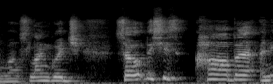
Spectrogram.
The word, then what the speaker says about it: Harbwr: this brewery is called harbour brewing harbour brewery envy enterprise tembi harbour brewery harbour spelt with a w instead of you see i think the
